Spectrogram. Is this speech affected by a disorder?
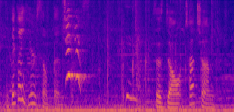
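No.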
